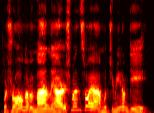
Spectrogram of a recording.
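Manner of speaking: loud, indignant Irish protest; mock indignant. Streamer protests to teasing caller he's manly, mock-indignant Irish accent. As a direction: puff up as a proud Irishman.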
